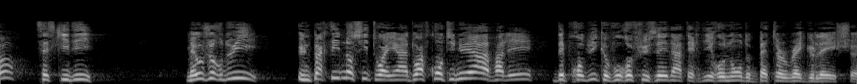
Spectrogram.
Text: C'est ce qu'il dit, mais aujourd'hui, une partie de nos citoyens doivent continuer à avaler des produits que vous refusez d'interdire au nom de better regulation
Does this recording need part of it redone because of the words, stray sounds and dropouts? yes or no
no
